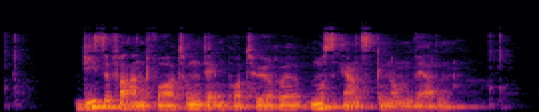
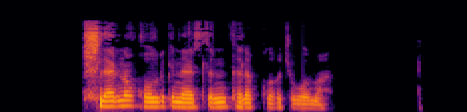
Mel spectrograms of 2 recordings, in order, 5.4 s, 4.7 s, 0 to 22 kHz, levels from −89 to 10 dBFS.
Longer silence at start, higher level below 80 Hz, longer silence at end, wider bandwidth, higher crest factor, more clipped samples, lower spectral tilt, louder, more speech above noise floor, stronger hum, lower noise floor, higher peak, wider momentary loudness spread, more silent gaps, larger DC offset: about the same, 0.75 s vs 0.85 s; first, -44 dBFS vs -60 dBFS; second, 0.65 s vs 1.4 s; second, 8 kHz vs 11.5 kHz; about the same, 18 dB vs 18 dB; neither; first, -6.5 dB/octave vs -4.5 dB/octave; second, -22 LUFS vs -16 LUFS; second, 51 dB vs over 75 dB; neither; second, -73 dBFS vs under -90 dBFS; second, -6 dBFS vs 0 dBFS; about the same, 10 LU vs 11 LU; neither; neither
